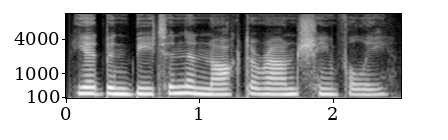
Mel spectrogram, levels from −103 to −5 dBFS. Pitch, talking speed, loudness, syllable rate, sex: 215 Hz, 190 wpm, -16 LUFS, 5.8 syllables/s, female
